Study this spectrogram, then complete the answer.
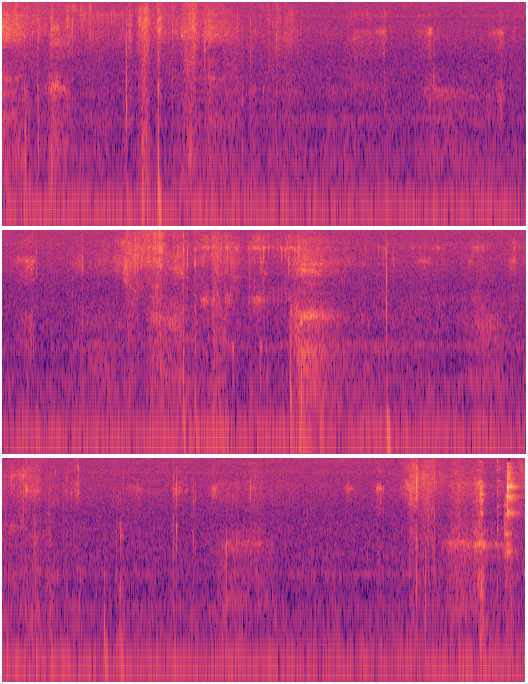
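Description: A knife slices softly through an animal hide.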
